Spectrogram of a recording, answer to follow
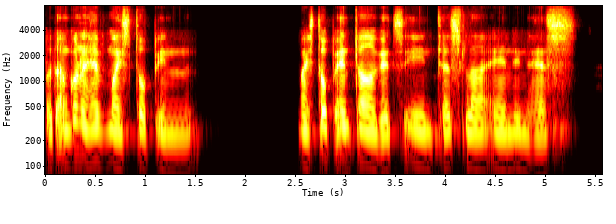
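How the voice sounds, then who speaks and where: In a very clean recording with a silent background, a man speaks at a fairly slow pace in a bright, sharp tone with monotone, flat intonation. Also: medium pitch for a man. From Israel. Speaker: day trader. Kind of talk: live trading stream chat. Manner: casual, hesitant with fillers.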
